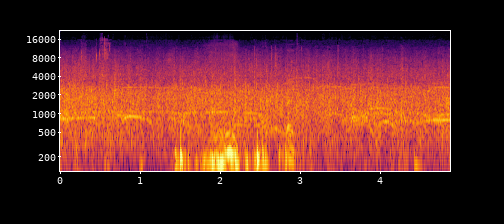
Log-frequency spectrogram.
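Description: Round of applause from a podcast studio crew, a brief burst of clapping mixed with a quick spoken thanks over steady room noise.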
